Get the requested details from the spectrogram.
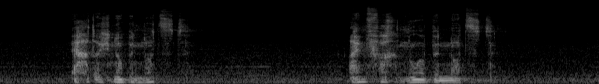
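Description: A man speaks tensely and close by.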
